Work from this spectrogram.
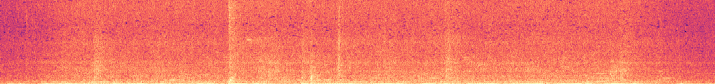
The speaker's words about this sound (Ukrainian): А тепер зазирнемо на саме виробництво. У цехах триває робота. Тут дуже голосно. Звуки машин поєднуються з енергійною музикою, однак це не заважає працівникам зосереджено виконувати свою роботу.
